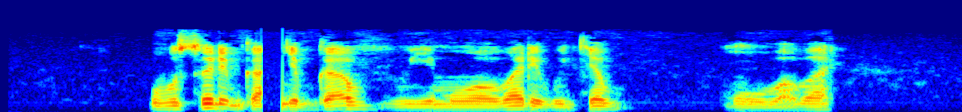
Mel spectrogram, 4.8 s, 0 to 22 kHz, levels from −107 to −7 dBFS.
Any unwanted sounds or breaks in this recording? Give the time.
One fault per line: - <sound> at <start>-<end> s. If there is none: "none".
- dropout at 1.3-1.4 s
